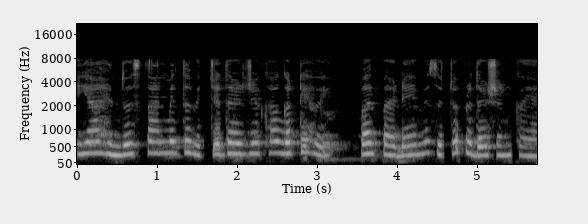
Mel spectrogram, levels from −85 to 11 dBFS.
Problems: constant background noise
